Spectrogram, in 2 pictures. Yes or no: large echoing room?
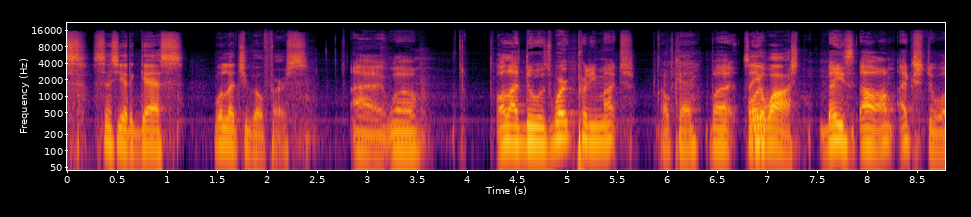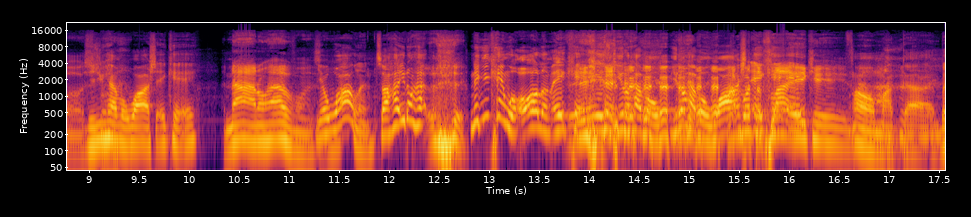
no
